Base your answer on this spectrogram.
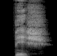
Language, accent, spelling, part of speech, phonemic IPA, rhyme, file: English, Australia, bish, noun, /bɪʃ/, -ɪʃ, En-au-bish.ogg
- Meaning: 1. A minced oath (as a term of abuse) 2. A mistake 3. A bishop 4. Synonym of bikh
